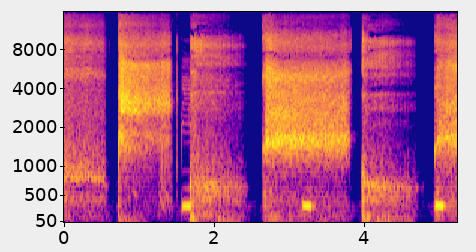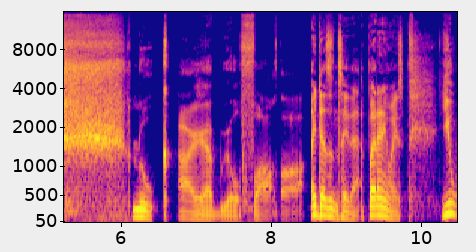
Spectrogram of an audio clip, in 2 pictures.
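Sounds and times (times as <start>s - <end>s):
voice imitating a hospital breathing machine: 0.0s - 6.2s
speech: 6.2s - 10.4s.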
